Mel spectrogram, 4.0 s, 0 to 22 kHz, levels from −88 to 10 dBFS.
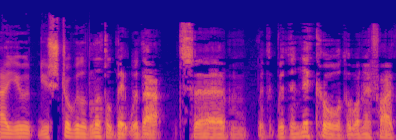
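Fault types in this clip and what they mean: Adaptive stream at a lower bitrate: at 0.89 s the speech jumps, with no gap, to a thinner, lower-quality version lasting to the end, with nothing above 11.1 kHz and a synthetic top, which fits a drop from 96 kbit/s AAC to 12 kbit/s HE-AAC.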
